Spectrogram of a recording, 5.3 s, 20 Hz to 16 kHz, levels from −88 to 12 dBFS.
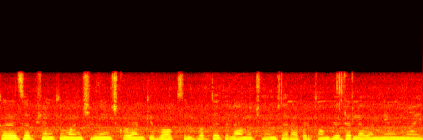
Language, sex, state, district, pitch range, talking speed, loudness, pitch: Telugu, female, Andhra Pradesh, Visakhapatnam, 180-190 Hz, 180 wpm, -16 LUFS, 185 Hz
